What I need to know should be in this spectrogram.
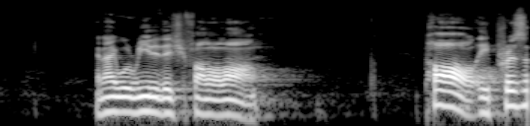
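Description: An older man reads aloud calmly into a microphone.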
